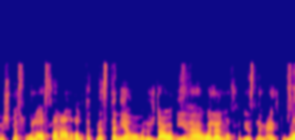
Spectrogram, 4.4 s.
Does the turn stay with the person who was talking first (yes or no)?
no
